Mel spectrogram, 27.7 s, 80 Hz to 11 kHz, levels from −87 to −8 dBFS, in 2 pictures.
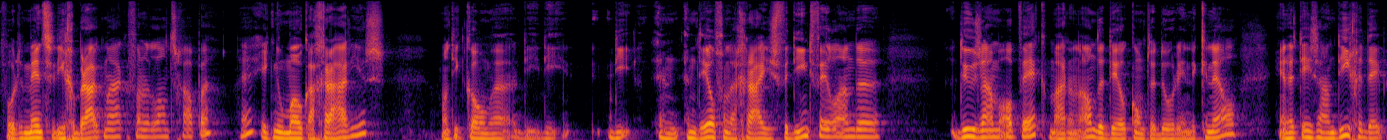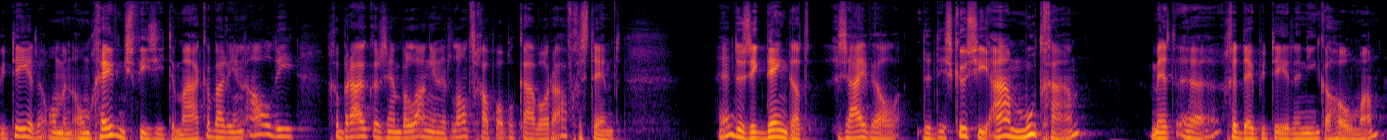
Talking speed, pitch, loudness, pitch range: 170 wpm, 140 Hz, -30 LUFS, 125-165 Hz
